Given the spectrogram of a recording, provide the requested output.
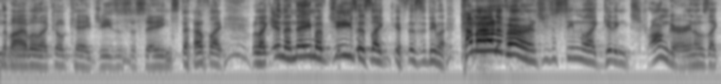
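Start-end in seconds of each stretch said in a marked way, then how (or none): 3.4-4.6 higher, louder rebuke; commanding call. Retold or imitated. Youth pastor rebukes a demon in the girl, loud command. 5.7-6.6 much higher, loud shout; shouted command. Retold or imitated. Youth pastor shouts at the demon, forceful command.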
